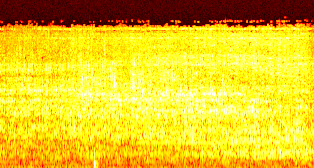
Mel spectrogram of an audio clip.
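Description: Model paddle steamer's paddle wheels churning the water, a steady splashing hiss that grows louder as the boat comes close, with a single knock about two seconds in.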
